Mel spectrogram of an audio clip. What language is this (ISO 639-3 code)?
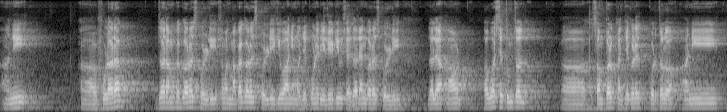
kok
